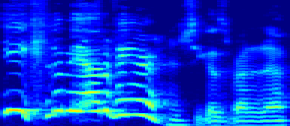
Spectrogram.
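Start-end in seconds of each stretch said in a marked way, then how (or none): 0.0-1.0 put-on very high, squeaky old lady voice. Retelling a cartoon scene as the ticket taker hearing of a mouse: old lady ticket taker voice. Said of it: "the old lady ticket taker".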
